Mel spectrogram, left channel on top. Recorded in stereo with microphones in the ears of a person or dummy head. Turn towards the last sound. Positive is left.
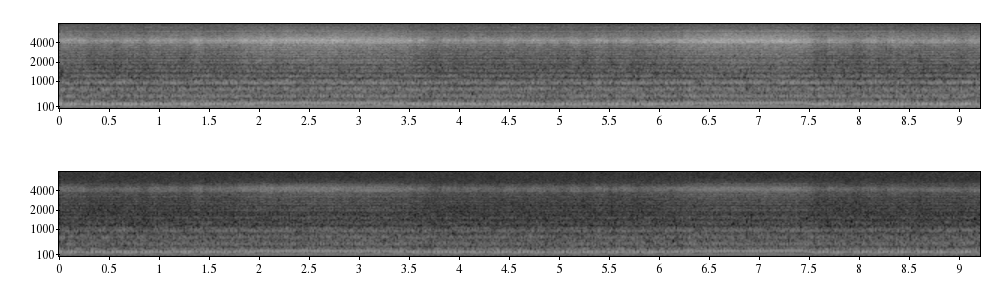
turn(degrees=75)  # may be behind; listen again after turning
